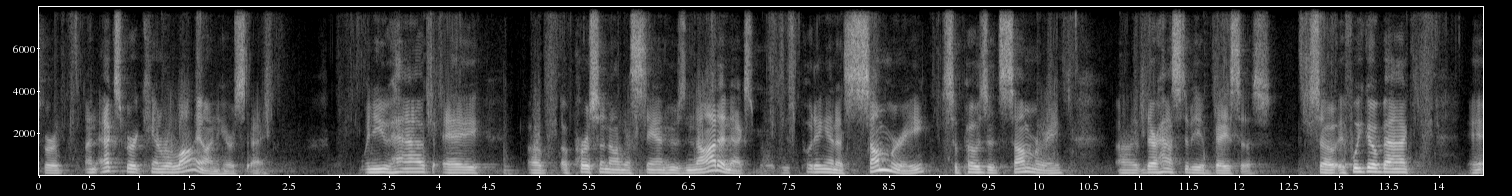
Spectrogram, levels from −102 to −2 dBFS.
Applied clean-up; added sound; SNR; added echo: neural separator model SepFormer DNS4.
